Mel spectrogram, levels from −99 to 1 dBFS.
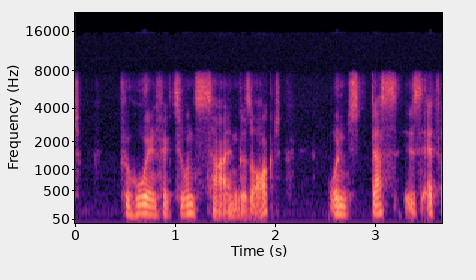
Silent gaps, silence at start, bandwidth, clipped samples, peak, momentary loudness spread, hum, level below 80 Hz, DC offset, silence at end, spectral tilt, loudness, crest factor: none; 0 s; 8.4 kHz; under 0.1%; -4 dBFS; 10 LU; none; -58 dBFS; under 0.1%; 0.05 s; -4.5 dB/octave; -23 LUFS; 20 dB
